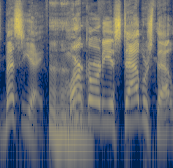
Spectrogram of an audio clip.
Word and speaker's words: Messier: It's like if somebody comes along and says their last name is Messier. No, I'm sorry, it's Messier.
